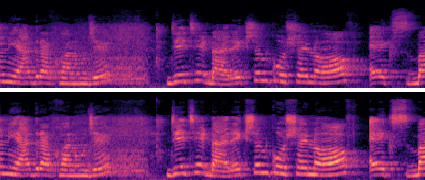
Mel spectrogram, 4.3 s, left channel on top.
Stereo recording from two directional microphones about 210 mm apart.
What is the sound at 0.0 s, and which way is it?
A woman's voice, 35° right (ahead or behind).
